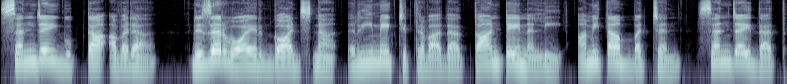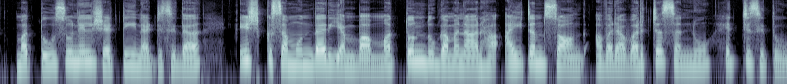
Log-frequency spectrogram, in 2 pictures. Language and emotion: Kannada, neutral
